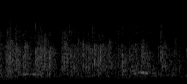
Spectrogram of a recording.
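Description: A crowd applauds students honoured from a school in Bijapur. The clapping is a fairly faint, continuous wash of many hands, steady and unbroken from start to finish.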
